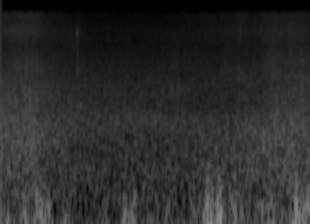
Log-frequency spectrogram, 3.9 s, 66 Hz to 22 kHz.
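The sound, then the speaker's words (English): Steady wind gusting across a beach in Miami, Florida, at about 9 o'clock at night, buffeting the microphone with low rumbling bursts while surf washes in the background; loud, with no voices. “I just finished running at the beach. It's about 9 o'clock at night. It's a little windy here in Miami, Florida.”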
